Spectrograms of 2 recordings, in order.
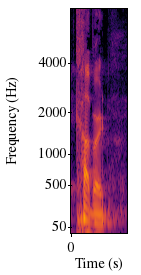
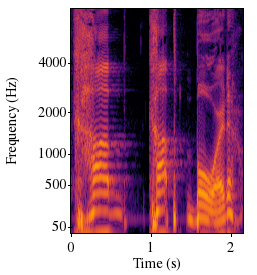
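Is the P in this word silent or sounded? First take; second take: silent; sounded. First: The P sound is left out of the word. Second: The P sound is pronounced in the word. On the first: The speaker calls it right. "or do they just say cupboard? Now, the P is silent" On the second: The speaker calls it wrong. "Who says cup board"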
